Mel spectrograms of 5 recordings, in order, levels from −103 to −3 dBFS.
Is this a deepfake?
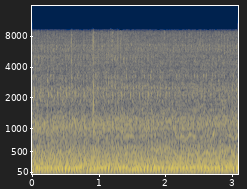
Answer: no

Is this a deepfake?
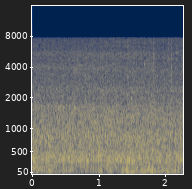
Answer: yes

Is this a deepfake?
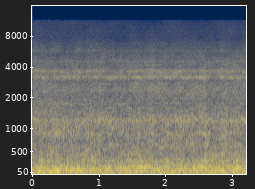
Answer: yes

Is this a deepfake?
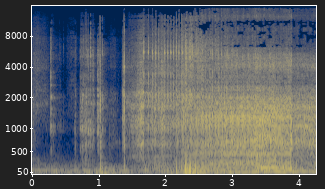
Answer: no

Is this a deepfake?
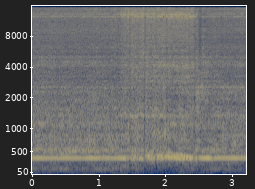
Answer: yes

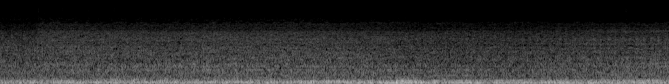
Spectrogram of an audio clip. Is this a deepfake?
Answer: no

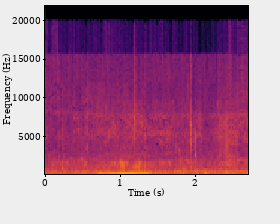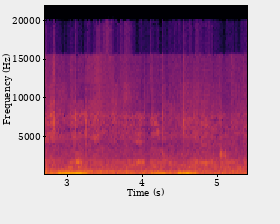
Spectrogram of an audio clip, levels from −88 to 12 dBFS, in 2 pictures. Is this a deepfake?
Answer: yes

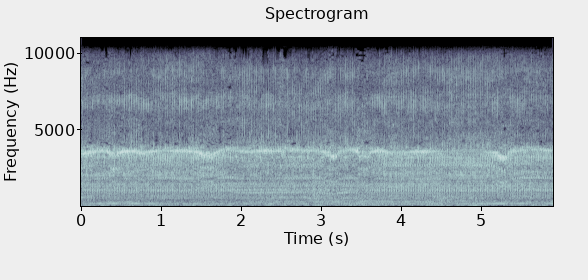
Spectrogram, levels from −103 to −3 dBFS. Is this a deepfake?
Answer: no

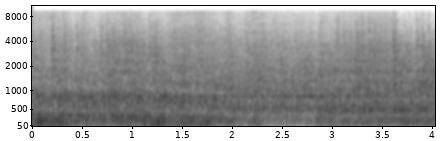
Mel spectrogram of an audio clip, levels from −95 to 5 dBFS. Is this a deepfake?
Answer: no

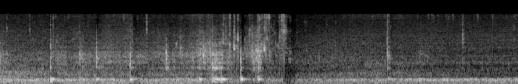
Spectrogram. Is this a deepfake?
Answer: yes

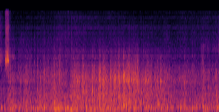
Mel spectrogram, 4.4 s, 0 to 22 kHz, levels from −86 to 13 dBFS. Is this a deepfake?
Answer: yes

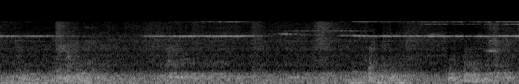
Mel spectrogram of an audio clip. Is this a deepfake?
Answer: no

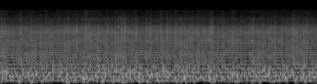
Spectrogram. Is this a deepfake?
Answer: yes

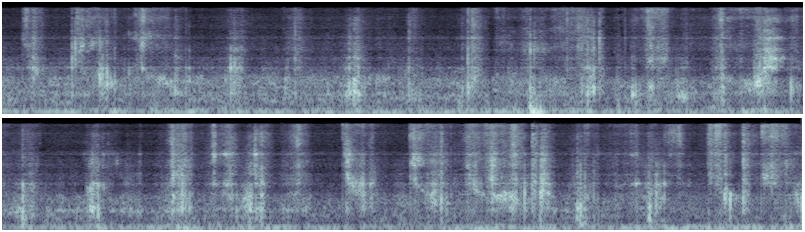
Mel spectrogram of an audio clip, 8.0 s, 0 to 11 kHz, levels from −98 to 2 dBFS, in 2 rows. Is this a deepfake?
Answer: yes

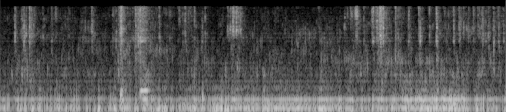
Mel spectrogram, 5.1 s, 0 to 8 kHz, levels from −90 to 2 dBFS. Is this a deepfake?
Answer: yes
